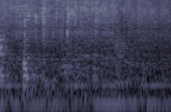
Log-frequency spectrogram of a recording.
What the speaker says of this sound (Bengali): রসুনটা আরও একটু মিনিট দুয়েক হয়তো লাগবে, রসুনটাকে ভেজে নিই।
